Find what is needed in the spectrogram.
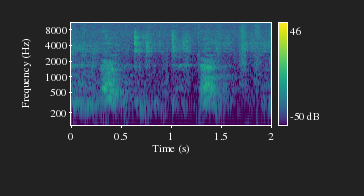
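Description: A dog barking twice, about a second apart, played through a television's speakers in the room.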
